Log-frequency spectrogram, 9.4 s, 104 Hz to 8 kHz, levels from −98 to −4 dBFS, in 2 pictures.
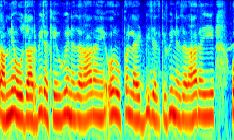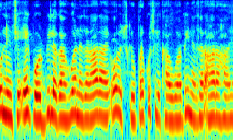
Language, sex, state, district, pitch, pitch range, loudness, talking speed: Hindi, female, Bihar, Katihar, 215 Hz, 205-230 Hz, -17 LUFS, 250 wpm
